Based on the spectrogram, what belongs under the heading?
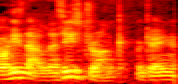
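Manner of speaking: ordinary talk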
